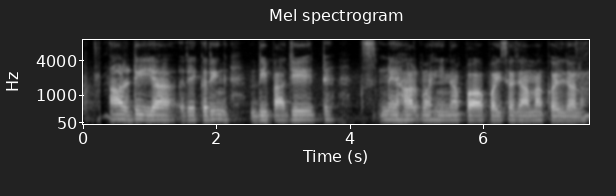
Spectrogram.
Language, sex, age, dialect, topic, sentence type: Bhojpuri, male, <18, Northern, banking, statement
